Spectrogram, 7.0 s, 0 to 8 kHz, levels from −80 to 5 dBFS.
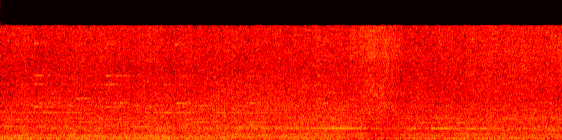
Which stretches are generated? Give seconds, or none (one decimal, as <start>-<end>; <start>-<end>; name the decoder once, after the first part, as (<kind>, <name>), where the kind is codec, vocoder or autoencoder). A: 4.3-4.9 (vocoder, Vocos)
